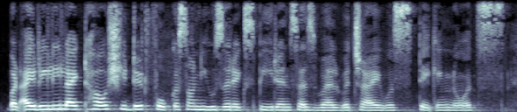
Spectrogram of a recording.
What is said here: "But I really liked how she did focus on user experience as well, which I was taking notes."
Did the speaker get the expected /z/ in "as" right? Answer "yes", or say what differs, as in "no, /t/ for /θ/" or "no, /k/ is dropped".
yes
